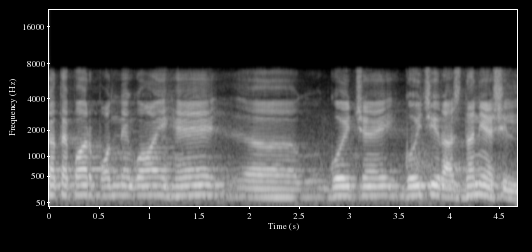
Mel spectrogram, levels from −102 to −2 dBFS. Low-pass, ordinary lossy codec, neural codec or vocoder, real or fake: 7.2 kHz; none; none; real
